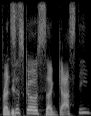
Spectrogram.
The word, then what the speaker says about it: Francisco Sagasti: How do I pronounce his name? Francisco Sagasti.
